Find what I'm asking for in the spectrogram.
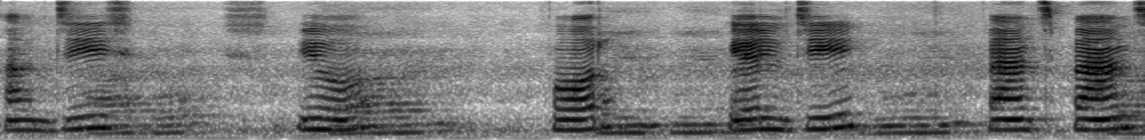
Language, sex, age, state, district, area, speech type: Hindi, female, 45-60, Madhya Pradesh, Chhindwara, rural, read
